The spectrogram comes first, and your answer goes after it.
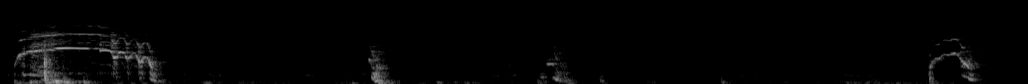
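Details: Pura Raza Española horse, where a stallion and mare are featured, gives one loud high whinny with a shaking, falling tone lasting almost two seconds. Short low snorts and nickers follow, with a brief rising-falling call near the end.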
